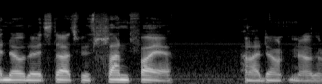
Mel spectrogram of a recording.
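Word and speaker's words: Llanfair: and read it because it starts with a double L, which is its own letter in Welsh.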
